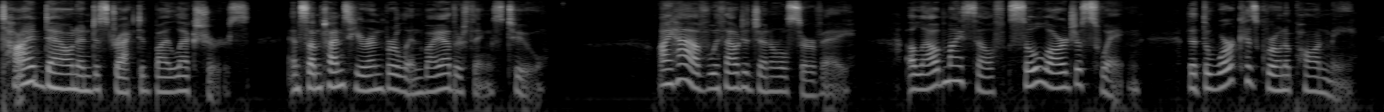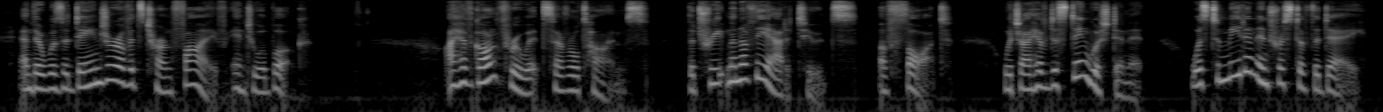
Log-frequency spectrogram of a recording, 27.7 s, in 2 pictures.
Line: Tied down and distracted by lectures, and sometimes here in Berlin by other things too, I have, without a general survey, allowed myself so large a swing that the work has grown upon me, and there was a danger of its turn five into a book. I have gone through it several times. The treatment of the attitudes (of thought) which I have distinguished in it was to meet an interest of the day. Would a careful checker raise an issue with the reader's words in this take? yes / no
no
